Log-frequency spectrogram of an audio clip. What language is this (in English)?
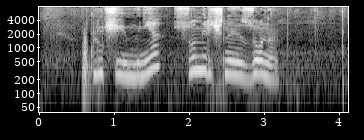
Russian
